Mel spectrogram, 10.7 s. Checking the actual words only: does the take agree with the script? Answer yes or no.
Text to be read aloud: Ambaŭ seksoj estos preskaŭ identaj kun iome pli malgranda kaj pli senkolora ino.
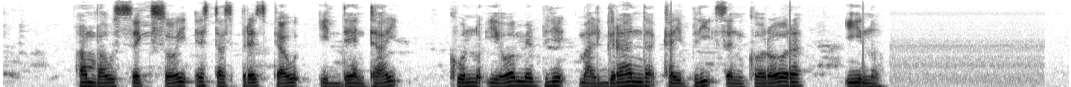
no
